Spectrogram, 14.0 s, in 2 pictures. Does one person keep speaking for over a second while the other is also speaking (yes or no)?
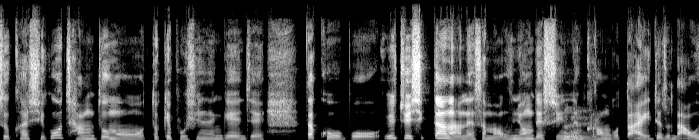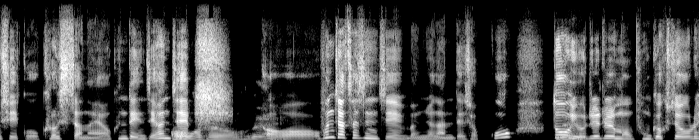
no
